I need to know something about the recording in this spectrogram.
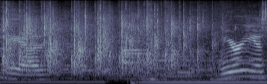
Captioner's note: attendees applauding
